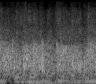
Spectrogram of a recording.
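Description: Studio audience applause on a Georgian Rustavi 2 TV comedy show, a dense, steady burst of clapping filling the whole short moment, loud and even.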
